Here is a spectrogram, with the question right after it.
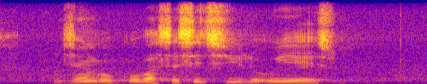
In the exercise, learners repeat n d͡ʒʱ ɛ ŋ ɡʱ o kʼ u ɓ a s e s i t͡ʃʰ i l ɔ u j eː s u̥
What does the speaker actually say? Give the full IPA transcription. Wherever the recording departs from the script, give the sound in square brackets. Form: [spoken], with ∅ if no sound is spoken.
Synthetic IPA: n d͡ʒʱ ɛ ŋ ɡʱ o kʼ u ɓ a s e s i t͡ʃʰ i l ɔ u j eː s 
